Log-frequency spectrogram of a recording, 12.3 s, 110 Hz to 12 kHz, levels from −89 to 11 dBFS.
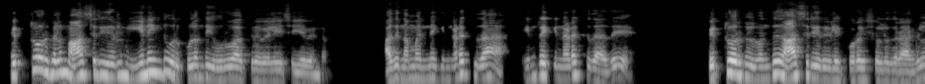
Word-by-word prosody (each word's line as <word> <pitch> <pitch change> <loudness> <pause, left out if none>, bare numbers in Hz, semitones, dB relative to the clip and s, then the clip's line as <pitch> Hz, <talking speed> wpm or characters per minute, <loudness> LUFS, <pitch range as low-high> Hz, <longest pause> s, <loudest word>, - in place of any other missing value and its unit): பெற்றோர்களும், 210 +3 +2
ஆசிரியர்களும், 185 -1 0 0.2
இணைந்து 210 +2 +4
ஒரு 160 - -2
குழந்தைய 160 0 -3
உருவாக்குற 140 -2 -3
வேலையை 125 0 -6
செய்ய 110 -1 -7
வேண்டும். 95 -2 -10 0.8
அது 150 +5 0
நம்ம 150 +2 -5
இன்னைக்கு 145 0 -9
நடக்குதா? 170 -3 -1 0.5
இன்றைக்கு 175 +1 -1
நடக்குதா 150 -5 -2
அது? 145 +8 -5 1.2
பெற்றோர்கள் 180 0 +6
வந்து 150 +7 0 0.2
ஆசிரியர்களை 155 -6 -1
குறை 135 +1 -1
சொல்கிறார்கள், 120 +2 -4
155 Hz, 100 wpm, -22 LUFS, 140-185 Hz, 1.2 s, பெற்றோர்கள்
